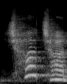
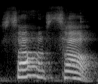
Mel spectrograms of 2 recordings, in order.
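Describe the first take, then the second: First: The syllable begins with a 'ch' sound. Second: The syllable begins with an 's' sound. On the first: The speaker calls it wrong. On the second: The speaker calls it right.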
